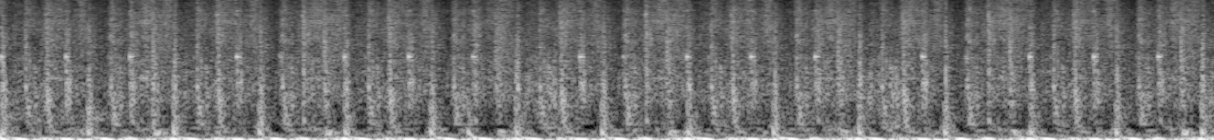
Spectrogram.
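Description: Techno DJ mix with a steady, driving beat and heavy deep bass, with a short high blip repeating about twice a second.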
